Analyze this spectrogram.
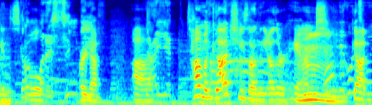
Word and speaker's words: Tamagotchi: I think over tamagon Tamagotchis and I will never forget pronounce it Tamagotchi again because it's right there in the name tamago egg egg french yes but a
